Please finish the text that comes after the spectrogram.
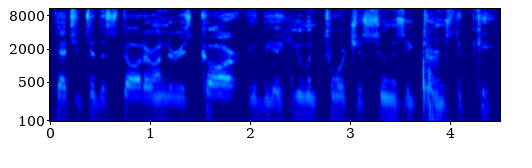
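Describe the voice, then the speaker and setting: A man's voice: mid-range voice, steady tone, a little fast, background noise, close to an everyday voice. An actor playing a sarcastic male bomb maker who jokes drily while explaining his work. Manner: dry sarcastic joking.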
